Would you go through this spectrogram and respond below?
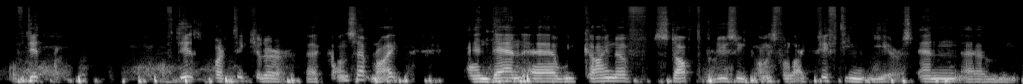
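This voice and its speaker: A man from the Netherlands with a Dutch accent, a comic book creator chatting as a guest on a video call, halting with many ums and restarts. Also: on the high side, gravelly, darkish tone, no room sound, poor audio. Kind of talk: casual interview chat.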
